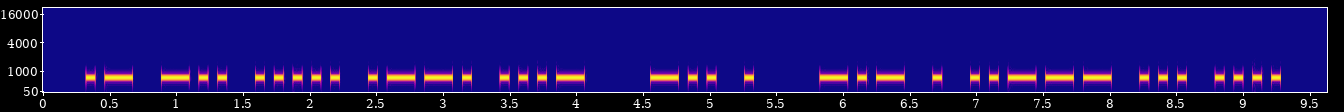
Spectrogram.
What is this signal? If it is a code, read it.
Morse code, heard as a keyed tone, about 17 wpm, 700 Hz. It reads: AD5PV DE KE2SH
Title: USA Callsign DE Callsign - 5 Characters - 17wpm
